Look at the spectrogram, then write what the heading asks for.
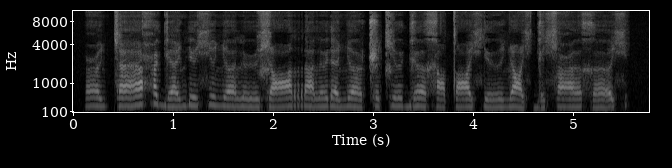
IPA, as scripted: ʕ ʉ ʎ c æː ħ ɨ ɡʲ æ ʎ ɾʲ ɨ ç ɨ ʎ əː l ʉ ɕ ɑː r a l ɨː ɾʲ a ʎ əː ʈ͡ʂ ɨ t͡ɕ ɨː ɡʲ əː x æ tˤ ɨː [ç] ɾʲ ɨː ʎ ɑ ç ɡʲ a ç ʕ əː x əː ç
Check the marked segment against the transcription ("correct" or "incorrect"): correct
